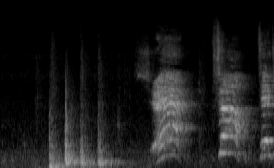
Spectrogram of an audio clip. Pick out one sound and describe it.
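A man shouts with strong emotion.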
